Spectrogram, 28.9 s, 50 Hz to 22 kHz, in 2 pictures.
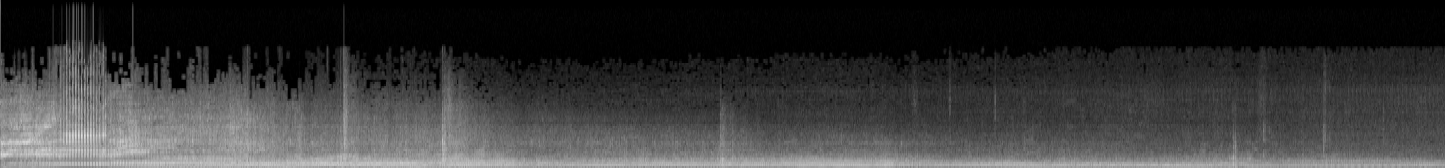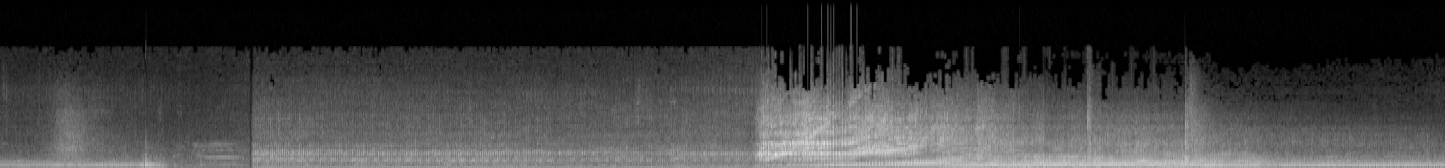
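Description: Mercedes-AMG A45S with a decat Akrapovic exhaust and OPF delete, alongside an Audi RS3 Sportback, launching hard in a drag race. The engines rev up through the gears, dropping back at each of several quick upshifts as the cars pull away. About seventeen seconds in, the sound cuts to both engines idling at the line. A second hard launch comes about twenty-two seconds in, with the revs climbing again through the gear changes.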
